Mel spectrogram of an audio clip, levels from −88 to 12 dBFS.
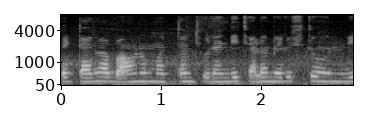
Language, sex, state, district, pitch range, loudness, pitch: Telugu, female, Andhra Pradesh, Krishna, 175-190 Hz, -20 LUFS, 185 Hz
